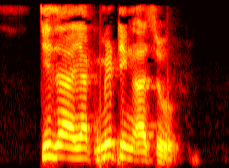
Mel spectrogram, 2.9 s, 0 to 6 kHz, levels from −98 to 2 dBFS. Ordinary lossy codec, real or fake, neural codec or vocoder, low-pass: MP3, 32 kbps; fake; autoencoder, 48 kHz, 128 numbers a frame, DAC-VAE, trained on Japanese speech; 5.4 kHz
